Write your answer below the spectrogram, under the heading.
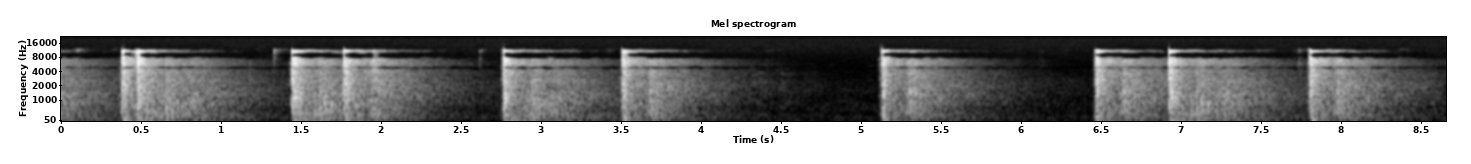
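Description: Handgun firing at an indoor range: about eight single shots at uneven intervals, each echoing off the range walls as it fades.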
